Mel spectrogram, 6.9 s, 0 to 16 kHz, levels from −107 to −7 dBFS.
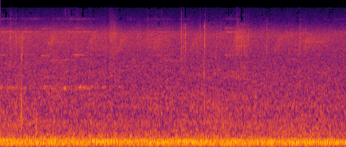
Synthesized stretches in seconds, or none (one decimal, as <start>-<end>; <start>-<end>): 1.7-3.0; 5.1-5.7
